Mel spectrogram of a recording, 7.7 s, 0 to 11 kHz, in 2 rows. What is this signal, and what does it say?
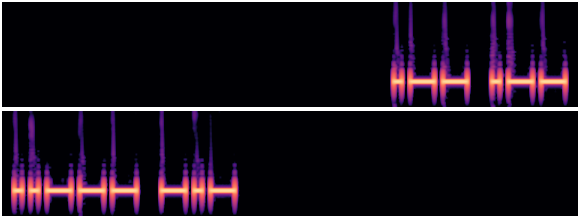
Morse code, heard as a keyed tone, about 22 wpm, 700 Hz. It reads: WW2K
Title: USA Call Signs - 4 Characters - Repeated 3x - 22wpm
